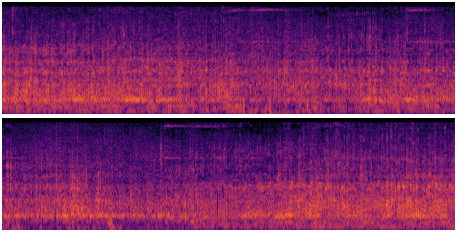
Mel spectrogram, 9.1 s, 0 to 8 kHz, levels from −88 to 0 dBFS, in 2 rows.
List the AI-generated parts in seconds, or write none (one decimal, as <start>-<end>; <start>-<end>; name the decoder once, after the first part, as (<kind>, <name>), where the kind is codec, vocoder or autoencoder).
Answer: 0.0-2.4 (vocoder, HiFi-GAN); 3.1-4.6; 6.4-9.1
